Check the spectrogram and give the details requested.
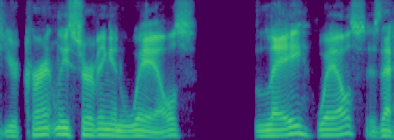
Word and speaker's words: Llay: No, it's Well, if you ask a Welsh speaker, they'll pronounce it differently from how I pronounce it. I call it cly.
